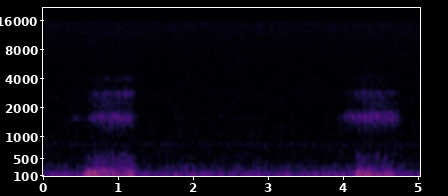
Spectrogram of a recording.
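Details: Stella and Moose, two dogs, snoring: two low rumbling snores about three seconds apart, each lasting around half a second, with a faint hissing overtone, in a quiet room.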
